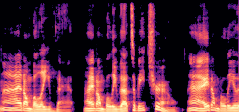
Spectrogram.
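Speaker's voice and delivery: soft, little voice.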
